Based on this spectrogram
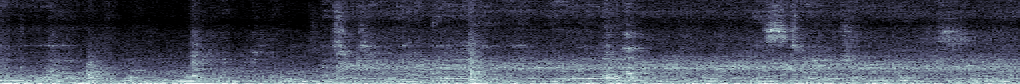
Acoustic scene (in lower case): cafe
